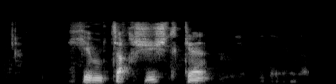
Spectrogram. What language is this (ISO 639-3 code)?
kab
